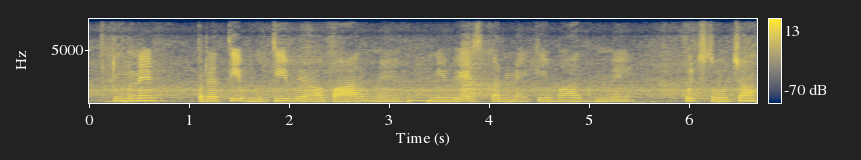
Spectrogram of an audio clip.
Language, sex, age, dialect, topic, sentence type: Hindi, female, 31-35, Awadhi Bundeli, banking, statement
